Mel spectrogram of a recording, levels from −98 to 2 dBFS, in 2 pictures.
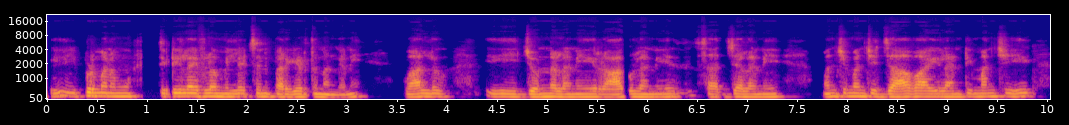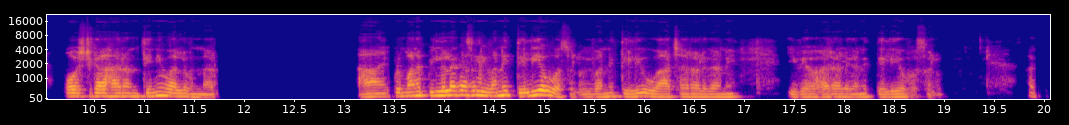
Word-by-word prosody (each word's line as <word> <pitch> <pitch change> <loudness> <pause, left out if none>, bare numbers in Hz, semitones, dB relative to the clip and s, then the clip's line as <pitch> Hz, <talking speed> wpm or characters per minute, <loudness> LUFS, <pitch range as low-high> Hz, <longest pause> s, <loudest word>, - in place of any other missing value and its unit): ఇవి 145 +3 -4 0.2
ఇప్పుడు, 160 +3 +3
మనము 150 -1 0 0.4
సిటీ 155 +2 +1
లైఫ్‌లో 150 0 +2
మిల్లెట్సని 140 0 -2
పరిగెడుతున్నాం 125 -1 0
గానీ, 125 +4 -4 0.5
వాళ్ళు 140 +2 +1 0.6
ఈ 135 - -2 0.3
జొన్నలని, 130 -1 +1 0.2
రాగులని, 125 +1 0 0.4
సజ్జలని, 125 0 -2 0.5
మంచి 140 +3 -1
మంచి 145 0 0
జావా 135 +1 +4 0.2
ఇలాంటి 130 +1 -2
మంచి 145 +1 -3 0.6
పౌష్టికాహారం 155 0 +2
తిని 160 +4 +2
వాళ్ళున్నారు. 125 -6 -2 1.5
ఆ! - - 0 0.2
ఇప్పుడు 160 +3 -3
మన 180 +2 +5
పిల్లలకసలు 205 +2 +6
ఇవన్నీ 180 +4 +5
తెలియవు 195 +4 +7
అసలు, 120 -5 -13
ఇవన్నీ 130 +3 -3
తెలీవు. 145 +2 0 0.2
ఆచారాలు 130 0 -4
గానీ, 130 0 -2 0.6
ఈ - - -5
వ్యవహారాలు 125 +1 -3
గానీ, 125 +1 -4
తెలియవసలు. 125 -3 -6 0.9
అ - - -11
135 Hz, 110 wpm, -23 LUFS, 125-150 Hz, 1.5 s, తెలియవు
